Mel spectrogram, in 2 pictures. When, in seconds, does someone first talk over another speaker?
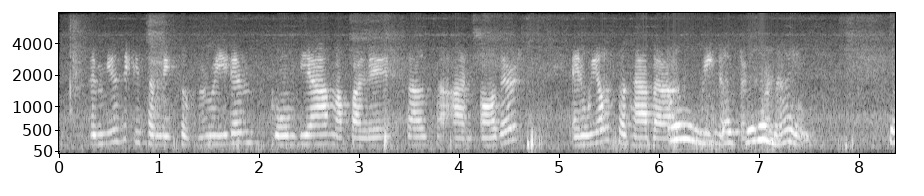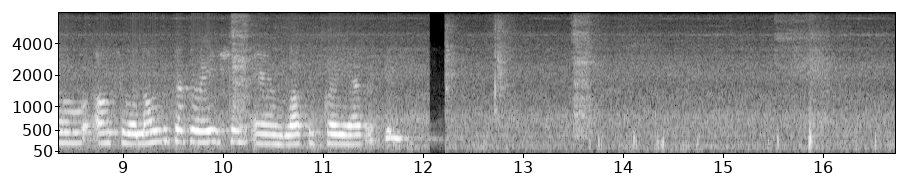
6 s

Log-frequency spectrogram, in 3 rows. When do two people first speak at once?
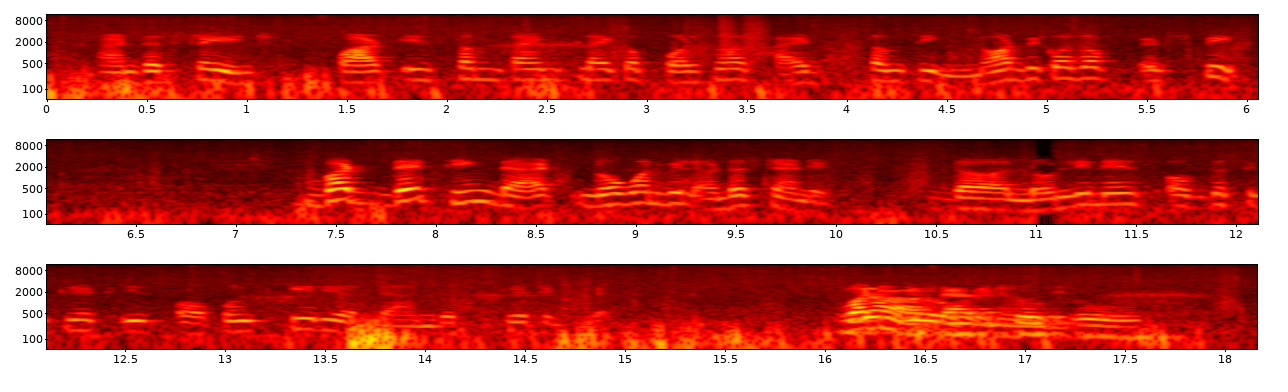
16 s

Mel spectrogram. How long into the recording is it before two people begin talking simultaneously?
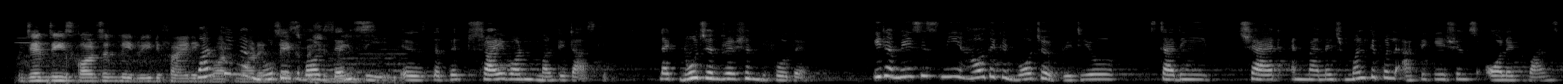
2 s

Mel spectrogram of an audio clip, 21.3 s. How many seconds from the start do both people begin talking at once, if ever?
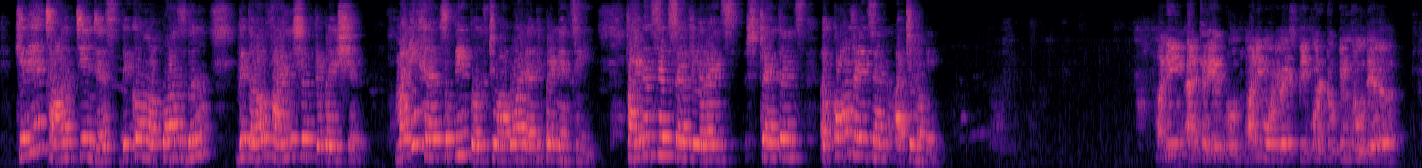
none

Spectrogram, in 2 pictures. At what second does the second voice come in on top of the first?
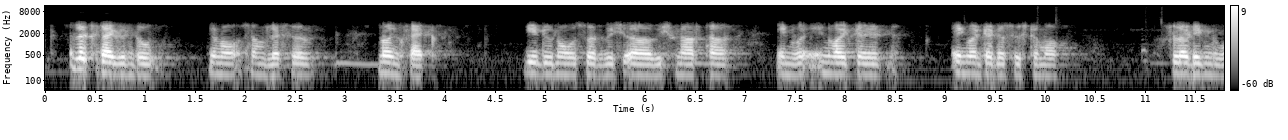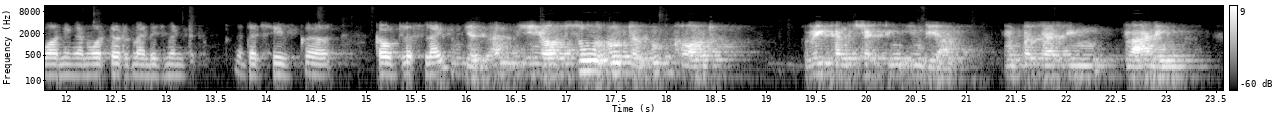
none

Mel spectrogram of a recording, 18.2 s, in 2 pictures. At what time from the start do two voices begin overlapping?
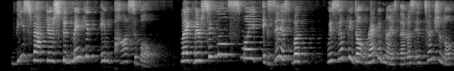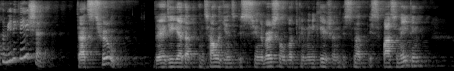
none

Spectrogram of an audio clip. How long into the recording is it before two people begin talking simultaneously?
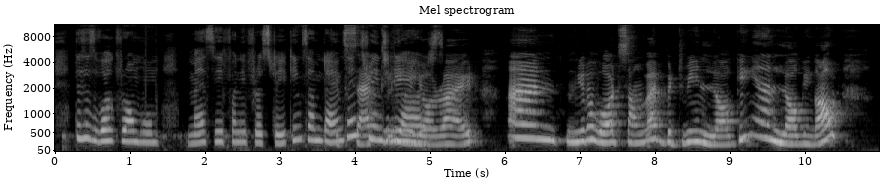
4 s

